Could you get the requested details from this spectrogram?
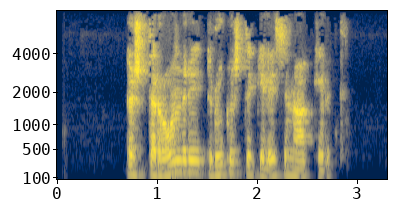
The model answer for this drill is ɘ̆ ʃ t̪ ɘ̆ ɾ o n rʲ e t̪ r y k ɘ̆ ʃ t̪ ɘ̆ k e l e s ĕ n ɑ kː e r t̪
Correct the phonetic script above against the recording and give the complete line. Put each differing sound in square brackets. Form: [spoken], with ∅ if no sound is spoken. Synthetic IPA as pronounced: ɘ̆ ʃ t̪ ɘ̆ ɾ o n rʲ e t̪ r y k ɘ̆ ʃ t̪ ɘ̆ k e l e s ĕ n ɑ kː e r t̪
